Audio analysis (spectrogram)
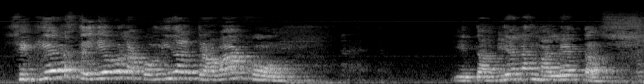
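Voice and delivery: wife sarcastically offering to bring his lunch, ironic and slow. Retold or imitated. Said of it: "con un tono irónico".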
